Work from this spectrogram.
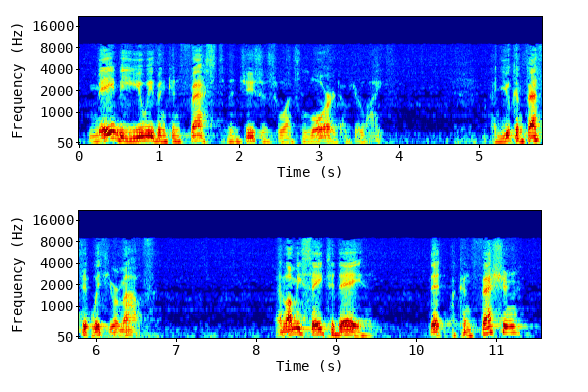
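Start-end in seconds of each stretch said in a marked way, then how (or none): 0.1-6.7 gentle, tender, low, yet direct and pointed. Speaker addresses his listeners directly, tender but pointed. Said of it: "I say this very, very tenderly, but very, very pointedly".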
